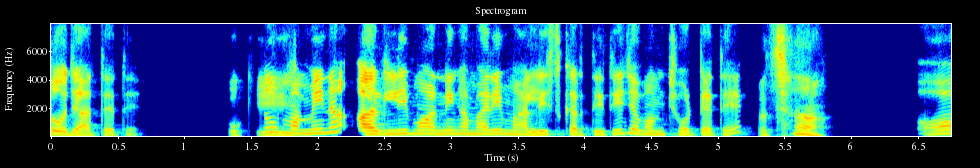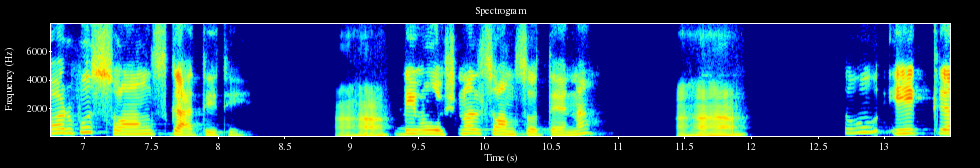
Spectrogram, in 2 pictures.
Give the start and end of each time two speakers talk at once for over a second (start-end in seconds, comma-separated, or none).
none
